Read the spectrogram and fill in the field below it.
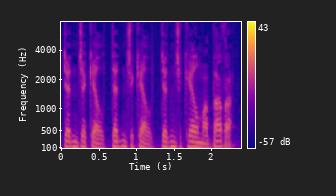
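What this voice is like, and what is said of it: Put-on Scottish accent. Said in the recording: “trying to do it in a Scottish accent.”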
